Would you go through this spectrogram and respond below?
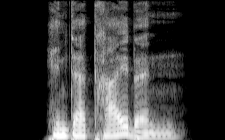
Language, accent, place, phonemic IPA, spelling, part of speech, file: German, Germany, Berlin, /hɪntɐˈtʁaɪ̯bn̩/, hintertreiben, verb, De-hintertreiben.ogg
- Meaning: to foil; thwart (prevent from being accomplished)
